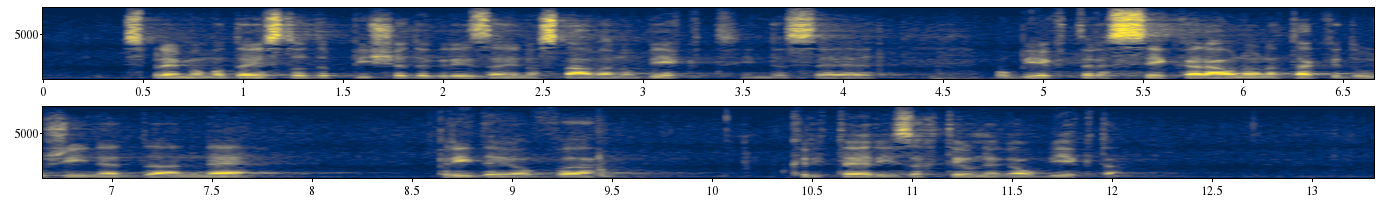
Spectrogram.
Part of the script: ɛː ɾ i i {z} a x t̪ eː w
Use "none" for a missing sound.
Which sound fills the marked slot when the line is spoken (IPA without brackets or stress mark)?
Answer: z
